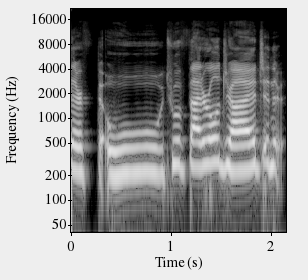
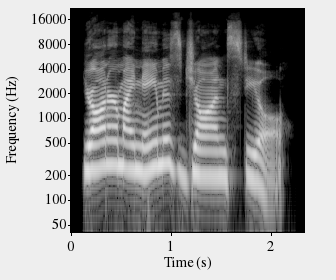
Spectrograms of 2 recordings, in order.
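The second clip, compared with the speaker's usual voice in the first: ordinary talk, nothing marked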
